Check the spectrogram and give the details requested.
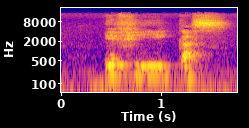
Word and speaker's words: eficaz: Eficaz, eficaz, cas, because this letter name is zeta. In English it is Z, but in Spanish it is zeta. It will be pronounced like sa, sa.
